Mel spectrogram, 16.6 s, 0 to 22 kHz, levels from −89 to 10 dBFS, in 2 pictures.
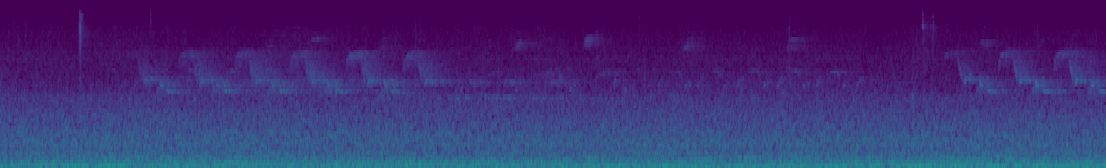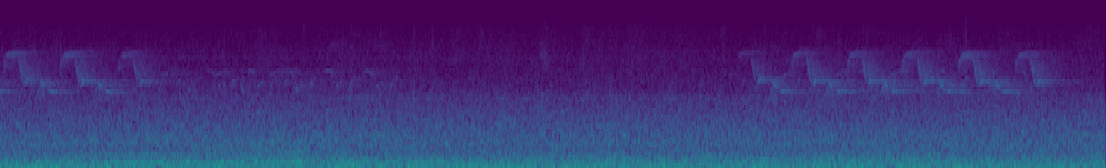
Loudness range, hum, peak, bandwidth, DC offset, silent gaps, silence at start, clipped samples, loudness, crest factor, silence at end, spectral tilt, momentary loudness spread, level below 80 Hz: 1 LU; none; -32 dBFS; 16 kHz; under 0.1%; none; 0 s; under 0.1%; -47 LUFS; 14 dB; 0 s; -6.5 dB/octave; 2 LU; -50 dBFS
